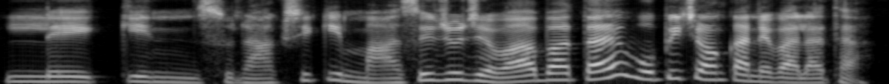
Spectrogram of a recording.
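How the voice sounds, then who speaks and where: A woman's voice: lowish voice, lively intonation, a little slow, a little mellow, no room sound, studio quality. A woman narrating a scripted Hindi cartoon story.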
